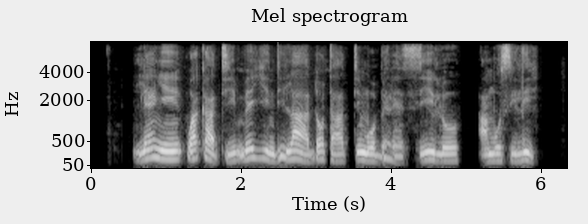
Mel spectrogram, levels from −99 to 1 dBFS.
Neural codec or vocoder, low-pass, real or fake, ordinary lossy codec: none; 7.2 kHz; real; AAC, 48 kbps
